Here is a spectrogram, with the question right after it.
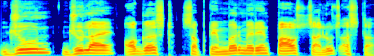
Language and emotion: Goan Konkani, neutral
